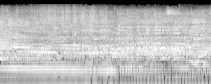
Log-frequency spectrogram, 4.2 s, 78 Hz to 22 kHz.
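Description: Petrol engine of a large RC aerobatic plane, a Pilot RC 103-inch Laser, running in flight under background music.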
